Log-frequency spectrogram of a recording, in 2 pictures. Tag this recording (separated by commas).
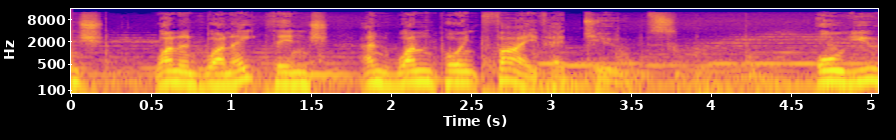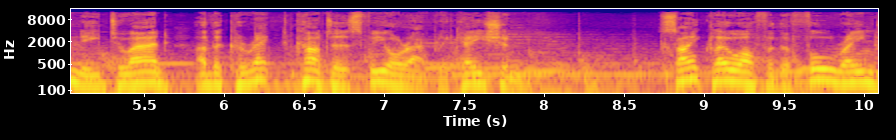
Music, Speech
